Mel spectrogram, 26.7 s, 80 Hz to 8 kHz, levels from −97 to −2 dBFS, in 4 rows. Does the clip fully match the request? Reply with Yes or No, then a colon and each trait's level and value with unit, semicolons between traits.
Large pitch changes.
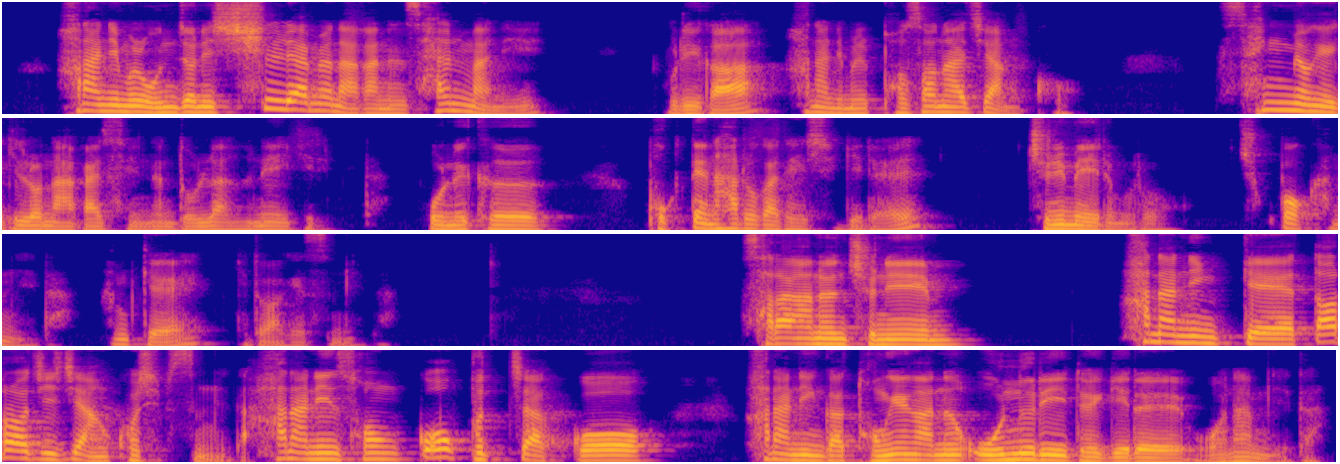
Yes: wide, 6.5 semitones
